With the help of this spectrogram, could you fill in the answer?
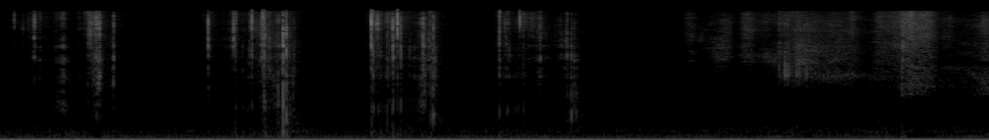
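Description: Long nails scratch and rub the top hat of a small hollow vinyl Tuxedo Mask Funko Pop figure. A quiet series of short, bright, crackly scratches gives way near the end to a softer, steady rubbing hiss over a low background hum.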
